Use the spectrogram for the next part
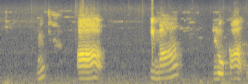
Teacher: It's pronunciation is somewhere between अनुनासिक आकार एंड अनुस्वार सहित आकार। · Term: रंग वर्ण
